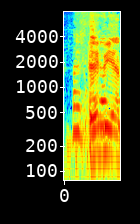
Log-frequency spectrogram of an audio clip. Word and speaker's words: Swier: Sweyer. Esbier se pronuncia.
